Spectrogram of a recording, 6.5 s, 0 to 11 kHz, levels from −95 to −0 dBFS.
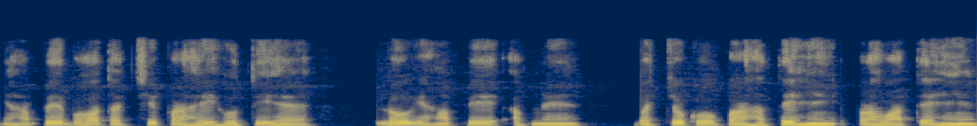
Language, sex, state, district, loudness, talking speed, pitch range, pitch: Hindi, male, Bihar, Lakhisarai, -19 LUFS, 155 wpm, 120-135 Hz, 125 Hz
